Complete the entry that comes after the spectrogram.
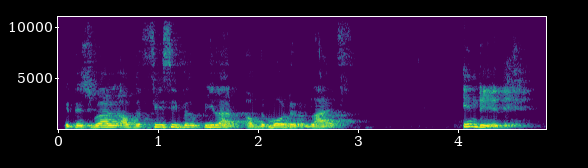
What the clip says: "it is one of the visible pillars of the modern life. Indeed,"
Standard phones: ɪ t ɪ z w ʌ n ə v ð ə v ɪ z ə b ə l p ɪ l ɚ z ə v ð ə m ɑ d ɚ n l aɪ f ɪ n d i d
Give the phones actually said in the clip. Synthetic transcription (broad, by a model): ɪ t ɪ s w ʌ n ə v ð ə f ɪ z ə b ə l p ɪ l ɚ ə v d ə m ɑ d ɚ n l aɪ f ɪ n d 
